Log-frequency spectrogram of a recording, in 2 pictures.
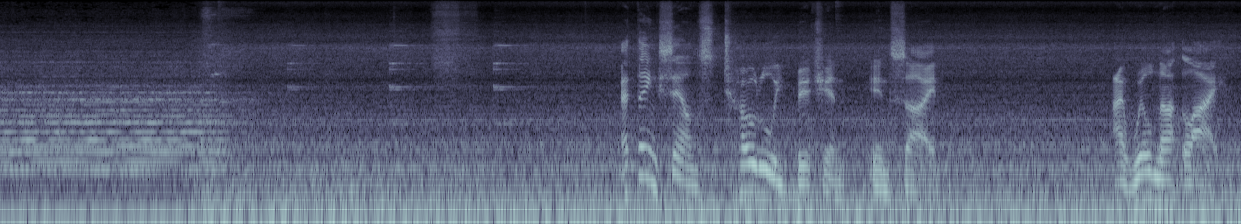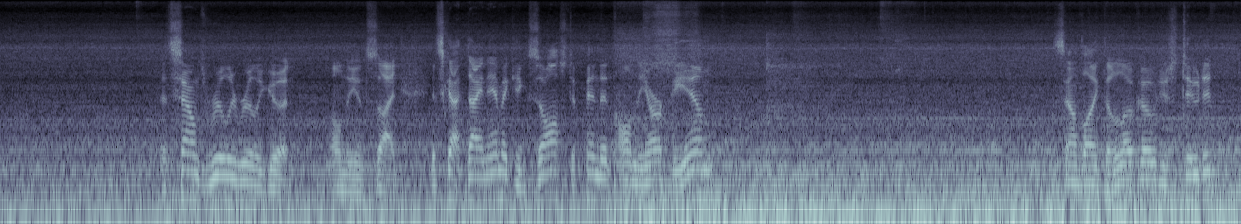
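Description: A diesel locomotive engine rumbles steadily.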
